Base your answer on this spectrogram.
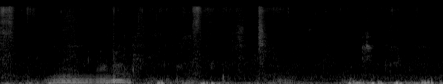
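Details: Two Bernese Mountain Dogs play fighting in a garden while a Flat Coated Retriever puppy watches; a deep, rumbling growl swells for under a second near the start, followed by scuffling and soft background noise.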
